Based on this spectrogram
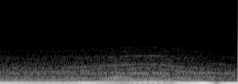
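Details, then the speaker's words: Renault Megane Grandtour flex-fuel after Radnaq Fuel Injector Cleaner additive test, warming up; rev to about 2000 rpm then deep rumble settles back to smooth, even idle without stumbling; normal rev and return to idle. "você vê que a ele já tá reduzindo ali pra pra rotação ideal né"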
